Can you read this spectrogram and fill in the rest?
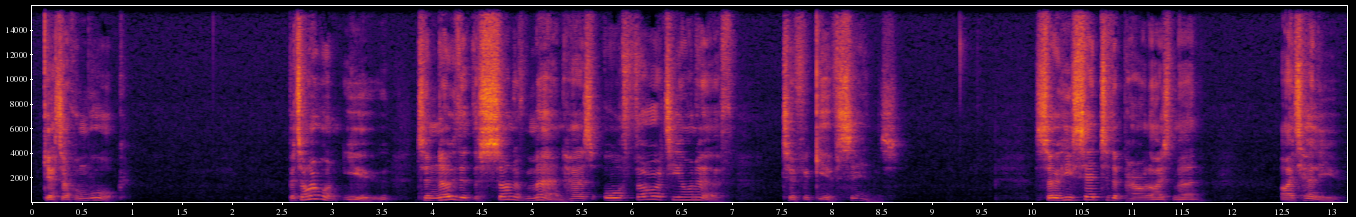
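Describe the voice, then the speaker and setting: Slow, expressive man reading scripture. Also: mid-range voice. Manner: measured, expressive, with deliberate pauses. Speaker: church minister reading scripture.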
